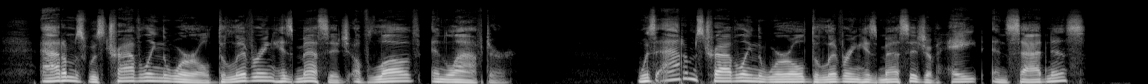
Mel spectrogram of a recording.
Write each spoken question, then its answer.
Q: Was Adams traveling the world delivering his message of hate and sadness?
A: No, Adams was not traveling the world delivering his message of hate and sadness.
